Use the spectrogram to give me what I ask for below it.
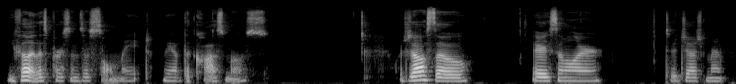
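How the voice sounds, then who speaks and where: A woman giving a casual, chatty tarot reading to her viewers, thinking aloud as she goes, her voice cracking at times. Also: sits low. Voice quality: voice cracking, throat clearing. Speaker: tarot reader.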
